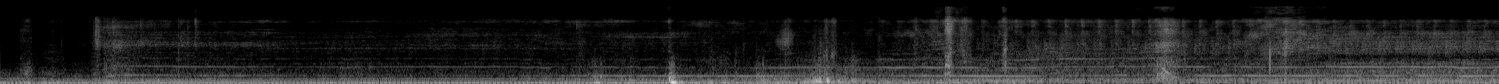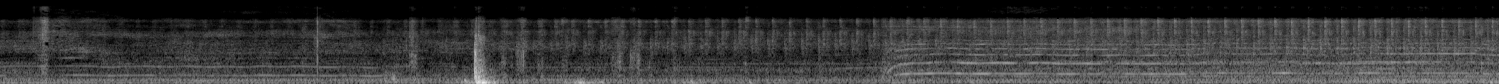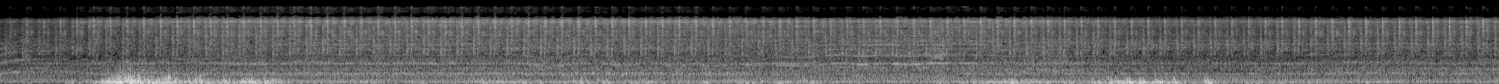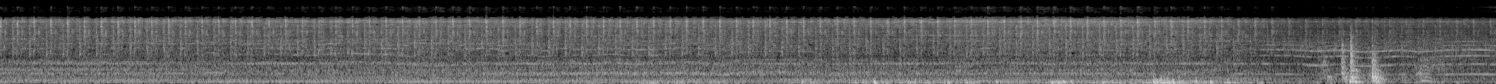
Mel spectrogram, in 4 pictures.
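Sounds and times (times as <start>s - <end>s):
car engine idling: 0.0s - 59.9s
fast ticking clatter from engine: 0.9s - 59.9s
sharp thump: 19.6s - 20.2s, 58.2s - 59.3s.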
